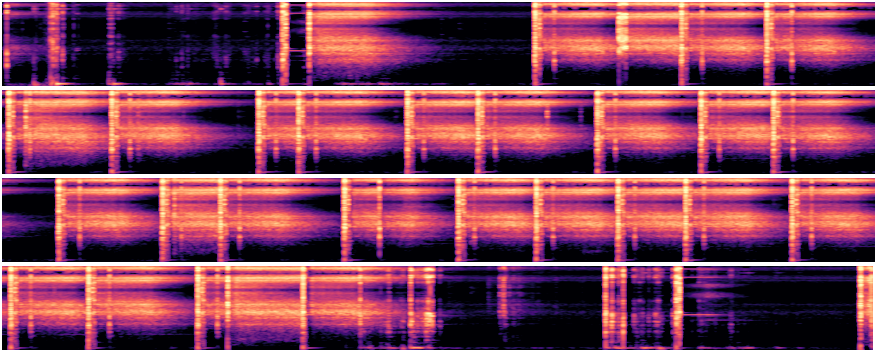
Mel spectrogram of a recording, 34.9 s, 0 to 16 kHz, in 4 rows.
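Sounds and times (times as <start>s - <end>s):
echoing gunshots: 3.0s - 4.3s, 5.3s - 30.2s.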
